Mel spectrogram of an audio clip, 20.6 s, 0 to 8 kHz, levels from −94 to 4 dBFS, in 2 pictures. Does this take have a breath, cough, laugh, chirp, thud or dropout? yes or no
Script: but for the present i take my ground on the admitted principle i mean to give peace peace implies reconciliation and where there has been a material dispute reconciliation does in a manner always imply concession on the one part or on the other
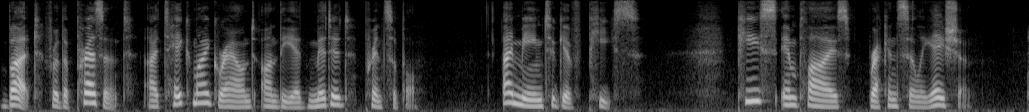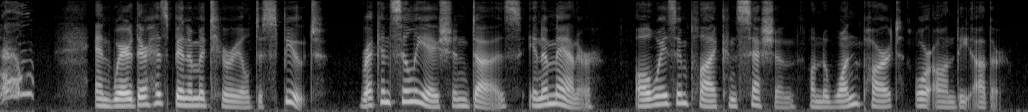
yes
